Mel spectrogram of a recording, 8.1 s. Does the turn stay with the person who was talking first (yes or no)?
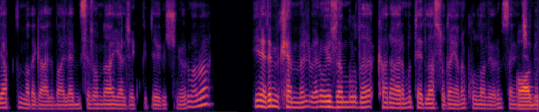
no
